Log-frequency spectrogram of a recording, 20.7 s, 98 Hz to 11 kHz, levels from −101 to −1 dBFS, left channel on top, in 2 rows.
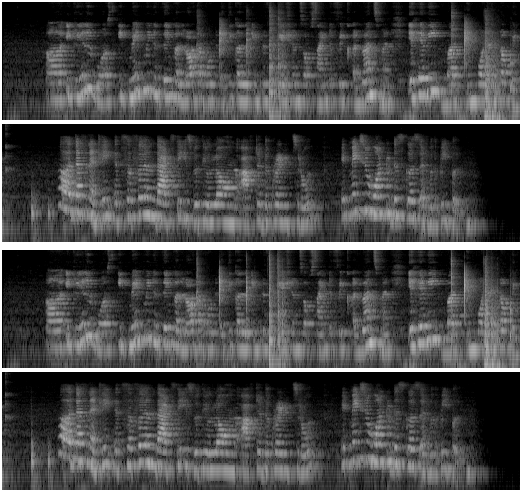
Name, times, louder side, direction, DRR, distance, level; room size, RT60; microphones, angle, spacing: voice 1, 0.9-10.3 15.0-15.1, equal, 30° right, -3 dB, 1.2 m, -45 dB
sound 1, 3.9-4.0 4.3-4.5 4.9-5.7 6.4-6.5 7.2-7.3 7.6-7.7 9.0-9.3 9.6-10.4 10.9-11.4 11.9-12.0 13.1-13.6, right 5 dB, 75° right, 0.4 m, -44 dB
voice 2, 11.5-16.5 17.1-19.7, equal, 65° left, -1 dB, 1.1 m, -43 dB
6.8 x 2.6 x 2.3 m, 0.80 s
head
